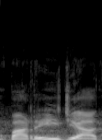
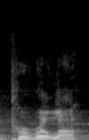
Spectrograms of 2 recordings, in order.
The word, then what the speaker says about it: Parrilla: And it's partially why he had to change their pronunciation from Parijia to Pilla. Mhm. And some people in my family say Pilla and I'm like no it's pariah you know like and I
